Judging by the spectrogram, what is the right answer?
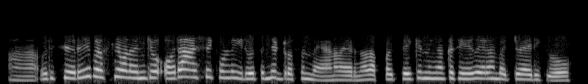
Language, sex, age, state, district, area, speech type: Malayalam, female, 18-30, Kerala, Wayanad, rural, conversation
